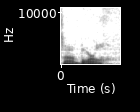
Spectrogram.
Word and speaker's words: Borrel: Well, my favorite bar / coffee shop / restaurant is Borrel. – How do you spell that? – B-O-R-R-E-L.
